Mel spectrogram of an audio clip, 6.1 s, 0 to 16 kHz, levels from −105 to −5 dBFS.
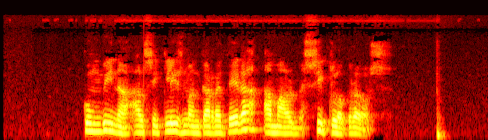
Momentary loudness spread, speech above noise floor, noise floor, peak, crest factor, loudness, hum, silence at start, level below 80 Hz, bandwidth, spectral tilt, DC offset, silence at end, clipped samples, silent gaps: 17 LU; 48 dB; -70 dBFS; -6 dBFS; 16 dB; -23 LUFS; none; 1.05 s; -52 dBFS; 11 kHz; -8 dB/octave; under 0.1%; 0.6 s; under 0.1%; none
